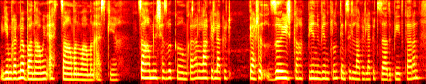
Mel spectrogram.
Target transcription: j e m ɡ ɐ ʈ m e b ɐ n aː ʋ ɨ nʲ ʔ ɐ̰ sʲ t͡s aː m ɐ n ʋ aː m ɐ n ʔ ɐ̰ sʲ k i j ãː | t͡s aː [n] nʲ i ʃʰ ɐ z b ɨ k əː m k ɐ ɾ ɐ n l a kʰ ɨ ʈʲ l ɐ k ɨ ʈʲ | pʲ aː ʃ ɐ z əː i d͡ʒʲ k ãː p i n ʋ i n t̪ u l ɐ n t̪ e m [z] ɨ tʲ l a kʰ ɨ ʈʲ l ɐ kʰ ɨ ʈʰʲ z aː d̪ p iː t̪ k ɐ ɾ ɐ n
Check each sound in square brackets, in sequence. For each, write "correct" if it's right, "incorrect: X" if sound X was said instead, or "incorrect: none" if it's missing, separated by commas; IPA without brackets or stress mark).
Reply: incorrect: m, incorrect: s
